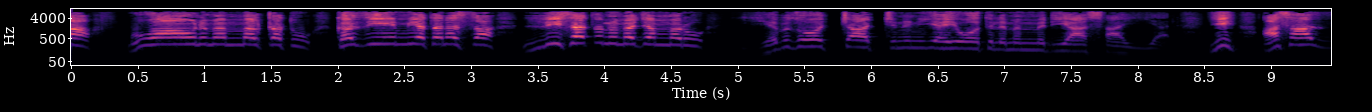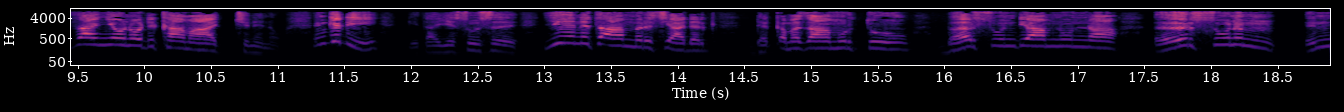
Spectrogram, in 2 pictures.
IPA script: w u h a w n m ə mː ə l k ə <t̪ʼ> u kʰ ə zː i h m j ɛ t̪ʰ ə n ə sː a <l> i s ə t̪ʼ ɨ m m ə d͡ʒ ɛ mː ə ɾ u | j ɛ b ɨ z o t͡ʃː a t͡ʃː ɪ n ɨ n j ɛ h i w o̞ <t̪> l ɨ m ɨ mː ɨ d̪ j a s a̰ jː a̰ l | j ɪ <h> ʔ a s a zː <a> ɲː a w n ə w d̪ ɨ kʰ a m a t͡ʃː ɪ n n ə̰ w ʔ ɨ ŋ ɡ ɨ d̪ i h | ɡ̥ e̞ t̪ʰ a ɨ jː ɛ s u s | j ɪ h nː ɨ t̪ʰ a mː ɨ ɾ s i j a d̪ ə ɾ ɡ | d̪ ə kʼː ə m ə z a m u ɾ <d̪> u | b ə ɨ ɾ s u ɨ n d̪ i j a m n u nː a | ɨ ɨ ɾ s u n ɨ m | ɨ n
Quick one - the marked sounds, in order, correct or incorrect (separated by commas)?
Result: incorrect, correct, correct, correct, correct, incorrect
